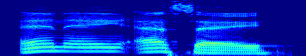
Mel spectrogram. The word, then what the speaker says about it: NASA: And I'm here to tell you, my friend, we use a wide A, the ah, instead.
